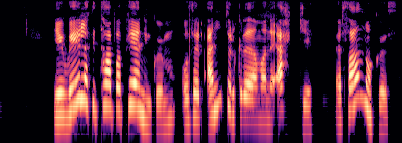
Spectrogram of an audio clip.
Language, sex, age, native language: Icelandic, female, 40-49, Icelandic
